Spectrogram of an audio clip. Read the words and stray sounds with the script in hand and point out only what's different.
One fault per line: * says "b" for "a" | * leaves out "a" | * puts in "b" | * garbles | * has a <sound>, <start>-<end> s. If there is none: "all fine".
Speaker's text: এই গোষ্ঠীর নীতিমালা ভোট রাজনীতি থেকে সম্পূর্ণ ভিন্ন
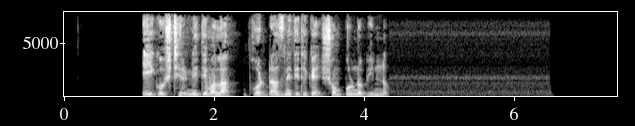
all fine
